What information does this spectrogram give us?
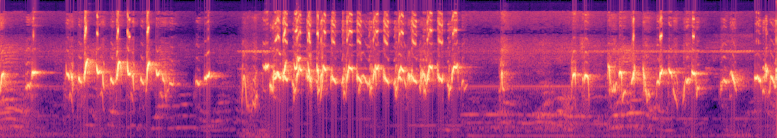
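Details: Caged fighter male yellow-vented bulbul kept for training other birds: lively, wavering warbled phrases in bursts, a short pause with a brief noisy rustle, then another long bubbling run and a final lilting phrase.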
